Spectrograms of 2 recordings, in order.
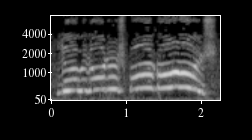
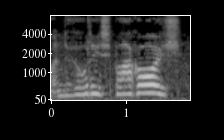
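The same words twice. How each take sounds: First: High, slow gush over the sparkles; excited gushing. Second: Said in the usual way. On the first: Real, not acted. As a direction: coo at the glitter, delighted. Gushing over glittery soap.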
